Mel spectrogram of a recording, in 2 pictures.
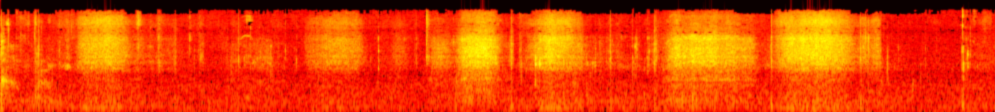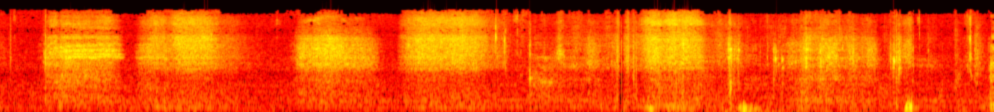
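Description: Wet lip smacking right up against the microphone, repeating in uneven bursts over a soft breathy hiss, with a few sharper clicks toward the end.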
